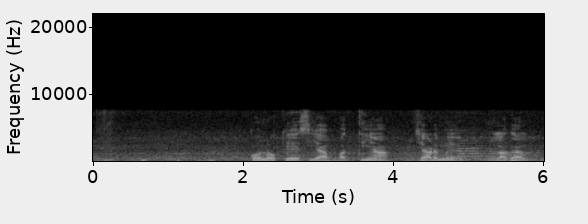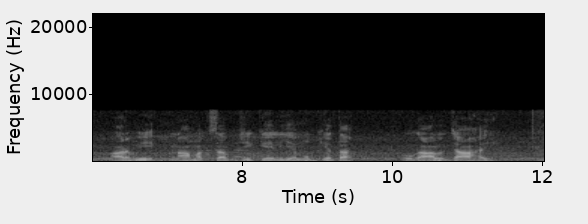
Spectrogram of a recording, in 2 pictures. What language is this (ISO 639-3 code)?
mag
